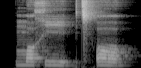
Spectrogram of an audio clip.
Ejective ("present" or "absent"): present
